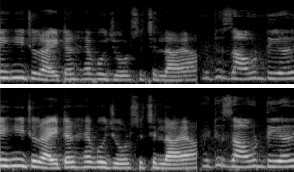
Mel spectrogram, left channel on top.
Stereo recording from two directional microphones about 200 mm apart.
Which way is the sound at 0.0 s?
20° right (ahead or behind).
